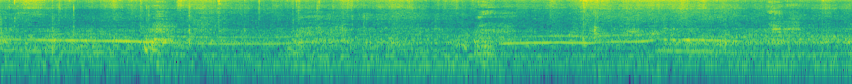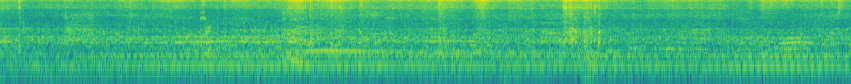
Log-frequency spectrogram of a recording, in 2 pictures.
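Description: A person trapped under a car cries out in long, wavering wails, several in a row with short breaks. From about halfway through, a steady engine hum runs beneath them.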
